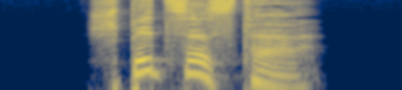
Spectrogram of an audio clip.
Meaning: inflection of spitz: 1. strong/mixed nominative masculine singular superlative degree 2. strong genitive/dative feminine singular superlative degree 3. strong genitive plural superlative degree
- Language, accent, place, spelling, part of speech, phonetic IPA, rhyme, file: German, Germany, Berlin, spitzester, adjective, [ˈʃpɪt͡səstɐ], -ɪt͡səstɐ, De-spitzester.ogg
